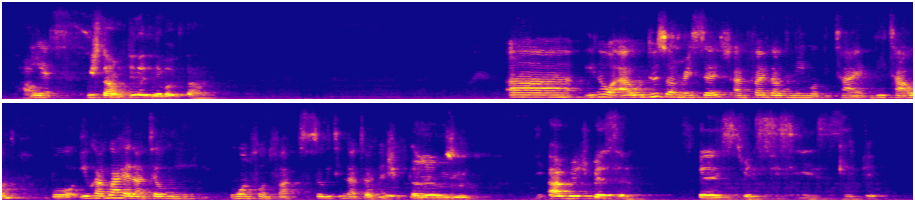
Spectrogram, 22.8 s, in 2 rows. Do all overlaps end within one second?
No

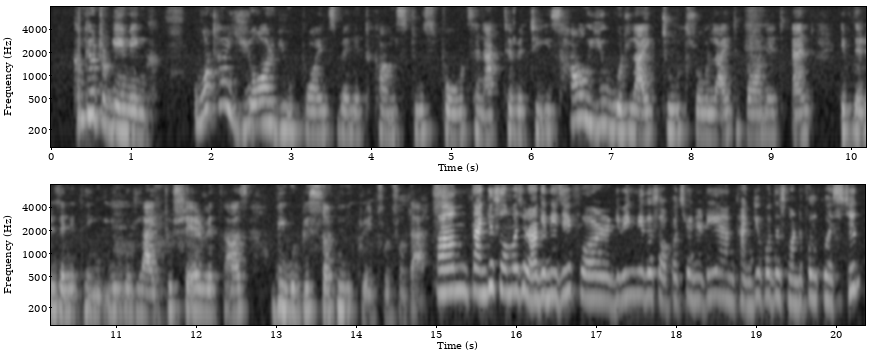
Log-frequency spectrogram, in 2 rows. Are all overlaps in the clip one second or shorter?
Yes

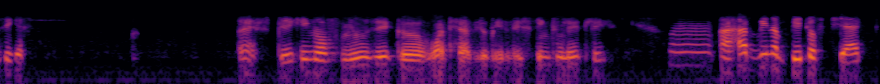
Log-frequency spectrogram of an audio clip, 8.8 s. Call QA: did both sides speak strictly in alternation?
Yes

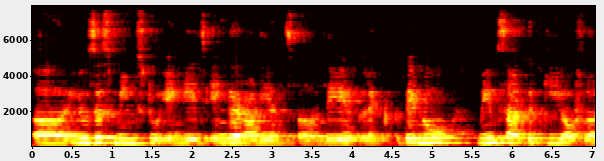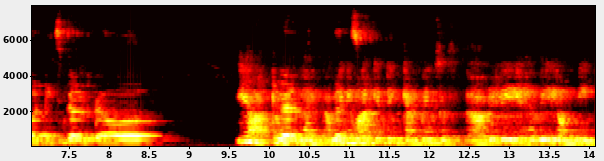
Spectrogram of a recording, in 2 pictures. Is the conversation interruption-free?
No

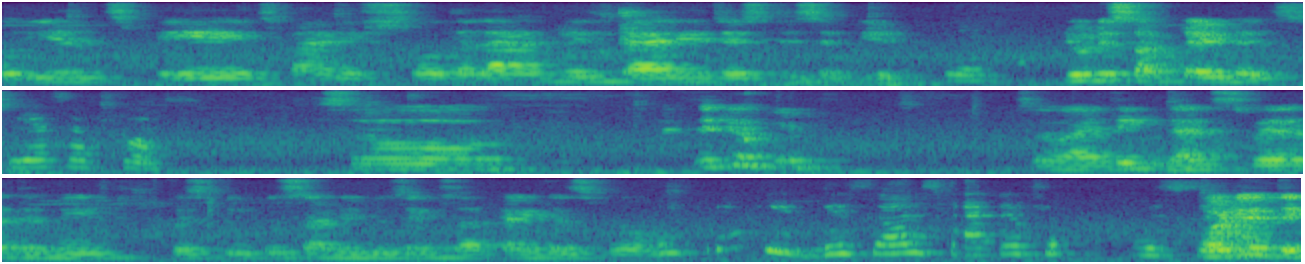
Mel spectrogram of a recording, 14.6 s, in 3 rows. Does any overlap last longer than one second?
No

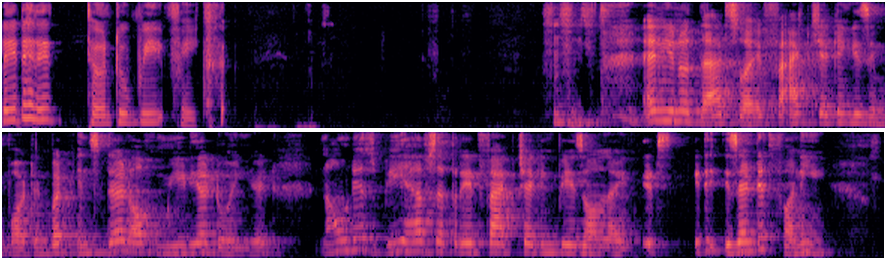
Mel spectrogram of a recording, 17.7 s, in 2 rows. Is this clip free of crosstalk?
Yes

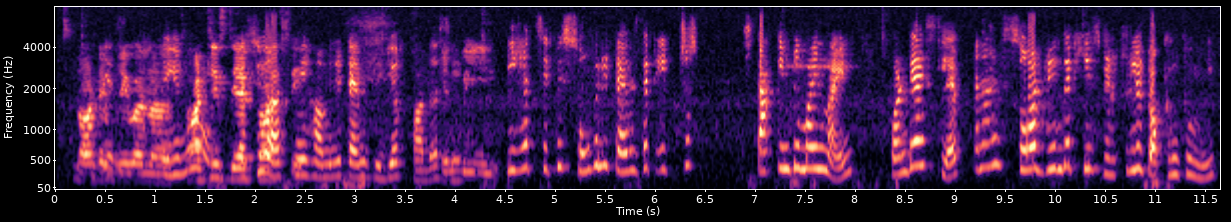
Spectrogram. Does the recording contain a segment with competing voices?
Yes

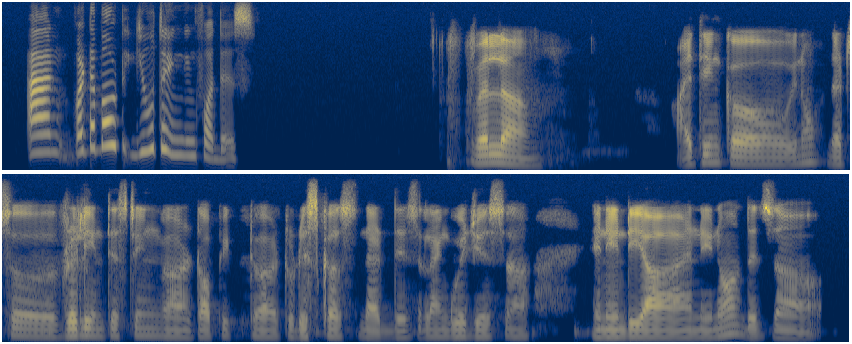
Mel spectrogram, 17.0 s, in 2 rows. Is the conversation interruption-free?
Yes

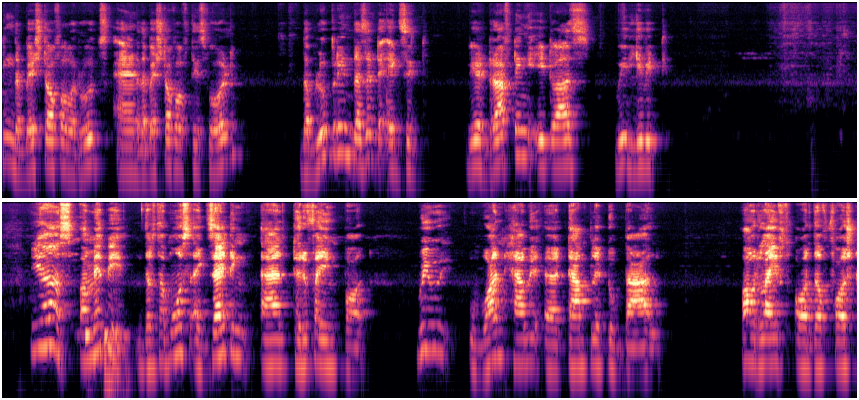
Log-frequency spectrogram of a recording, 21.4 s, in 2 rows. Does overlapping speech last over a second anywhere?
No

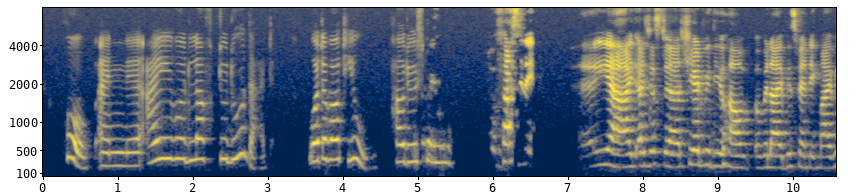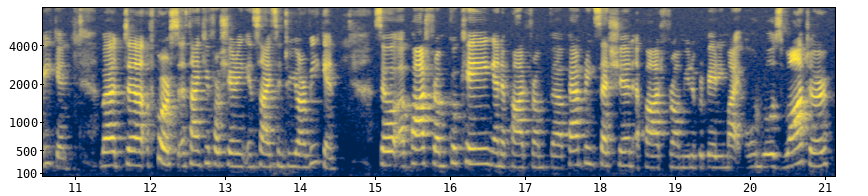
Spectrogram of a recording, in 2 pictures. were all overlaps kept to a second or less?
Yes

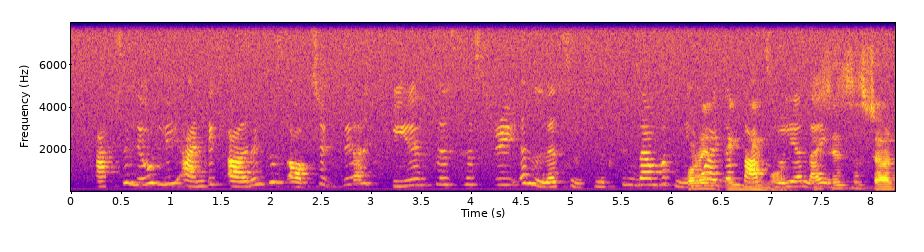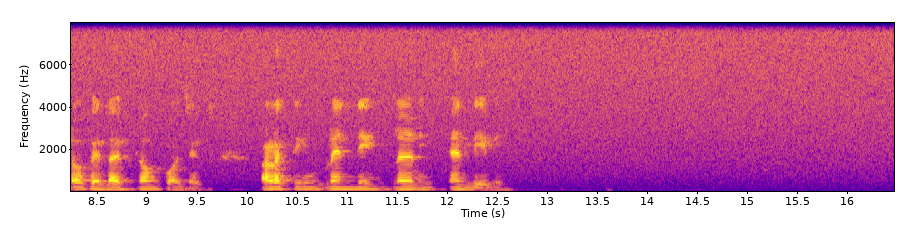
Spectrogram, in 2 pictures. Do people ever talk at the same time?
Yes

